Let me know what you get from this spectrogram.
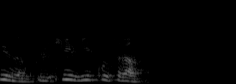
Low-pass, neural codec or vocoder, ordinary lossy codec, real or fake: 3.6 kHz; codec, 16 kHz, 4.8 kbps, FACodec; MP3, 16 kbps; fake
